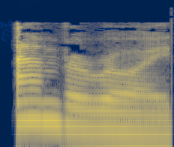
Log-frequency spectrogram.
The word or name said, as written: amberoid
